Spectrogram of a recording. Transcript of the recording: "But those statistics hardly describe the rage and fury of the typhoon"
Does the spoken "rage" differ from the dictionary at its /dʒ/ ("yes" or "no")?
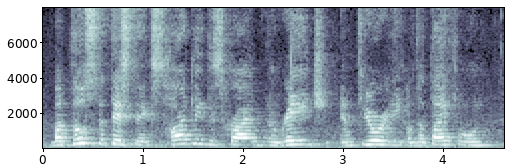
no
